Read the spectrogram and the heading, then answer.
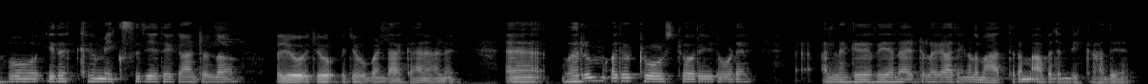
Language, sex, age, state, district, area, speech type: Malayalam, male, 18-30, Kerala, Kozhikode, rural, spontaneous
